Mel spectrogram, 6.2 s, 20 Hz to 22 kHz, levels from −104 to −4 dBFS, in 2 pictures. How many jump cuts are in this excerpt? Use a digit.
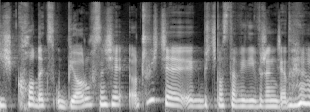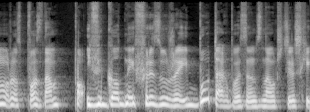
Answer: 3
